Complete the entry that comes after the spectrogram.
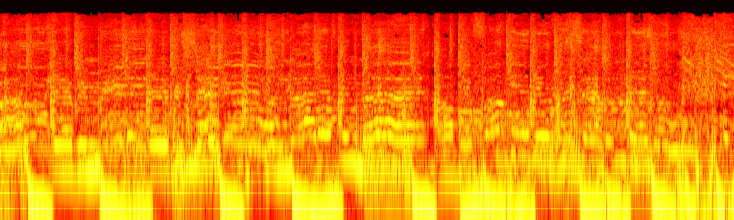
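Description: A loud, upbeat pop song plays with a steady, punchy bass-heavy beat and bright layered melodic lines running continuously throughout, with no one talking over it.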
